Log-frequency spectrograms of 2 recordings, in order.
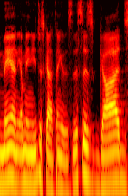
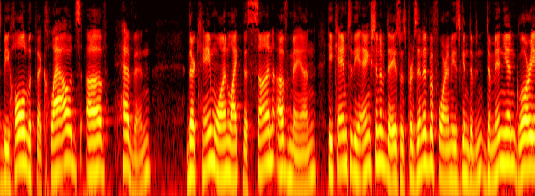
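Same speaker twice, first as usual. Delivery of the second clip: solemn scripture reading; 3 semitones higher, 3 dB louder than usual. Acted. Preacher reading Daniel to congregation, solemn and grand. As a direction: intone the vision with weight.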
